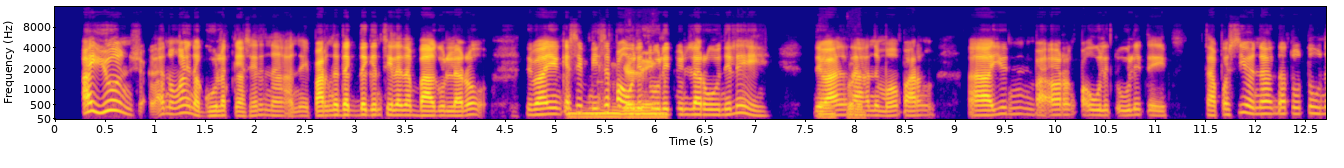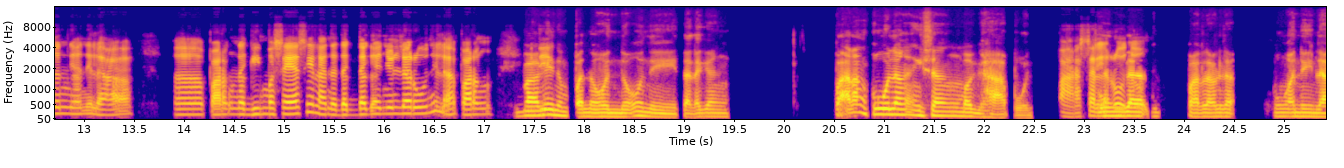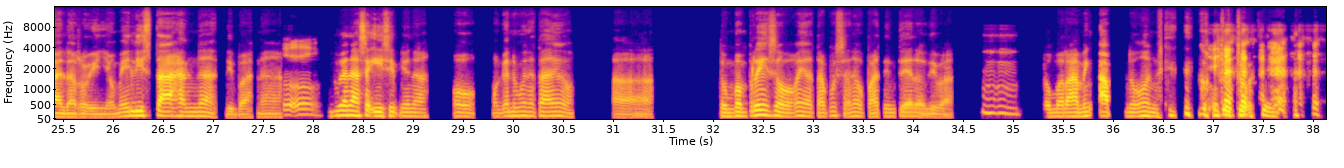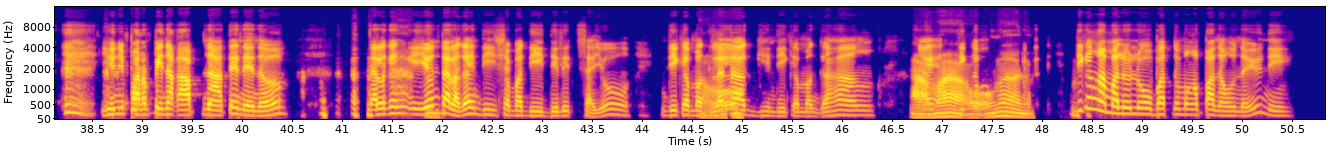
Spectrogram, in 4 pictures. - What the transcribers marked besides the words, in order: laugh; chuckle; laugh; unintelligible speech; chuckle
- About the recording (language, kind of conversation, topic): Filipino, podcast, Anong larong kalye ang hindi nawawala sa inyong purok, at paano ito nilalaro?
